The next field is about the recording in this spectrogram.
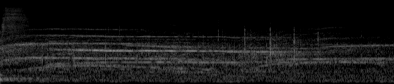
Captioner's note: audience cheering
